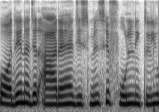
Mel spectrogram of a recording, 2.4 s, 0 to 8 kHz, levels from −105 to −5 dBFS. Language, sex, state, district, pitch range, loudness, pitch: Hindi, female, Uttar Pradesh, Jalaun, 220-245 Hz, -13 LUFS, 230 Hz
